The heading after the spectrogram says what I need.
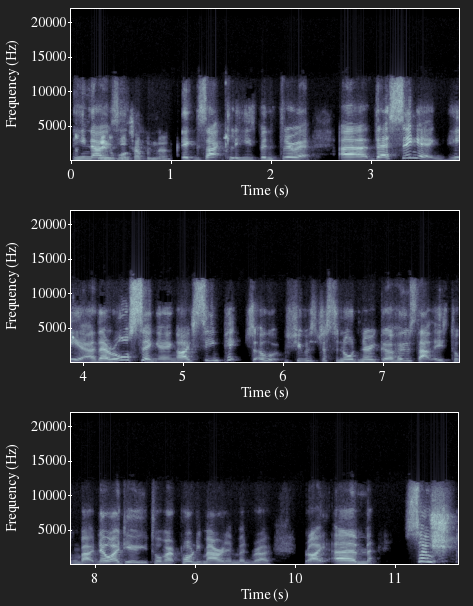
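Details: Adult speech, likely more than one speaker in conversation; normal conversational speech.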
